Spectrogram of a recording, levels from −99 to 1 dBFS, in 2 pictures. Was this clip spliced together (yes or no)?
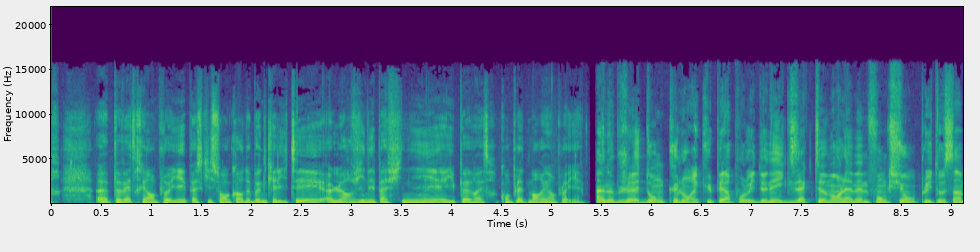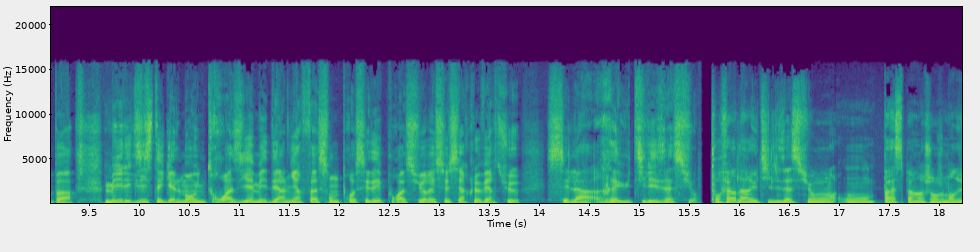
no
